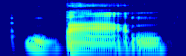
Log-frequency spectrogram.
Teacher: we would not say bombing. The B is silent.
